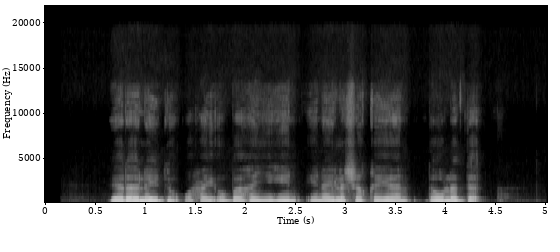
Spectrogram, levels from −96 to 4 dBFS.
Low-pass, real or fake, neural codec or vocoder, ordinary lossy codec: 19.8 kHz; fake; vocoder, 48 kHz, 128 mel bands, Vocos; none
